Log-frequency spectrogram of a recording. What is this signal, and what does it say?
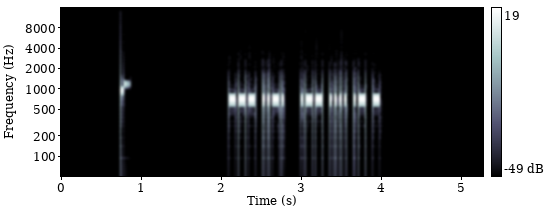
Morse code, heard as a keyed tone, about 40 wpm, 700 Hz. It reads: OF WHAT
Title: Sets of 2 Words 40wpm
